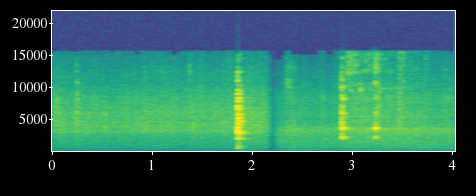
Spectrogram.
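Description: Eggs sizzling in a frying pan, a steady soft hiss, with a sharp utensil click about two seconds in and two lighter clicks near the end.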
